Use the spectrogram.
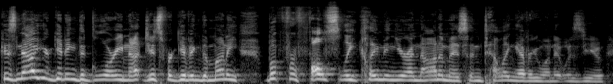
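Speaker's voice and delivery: high, loud indignant rant; outraged Larry. Retold or imitated. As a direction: go off at him like an offended Larry. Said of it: "Larry's argument's like".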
